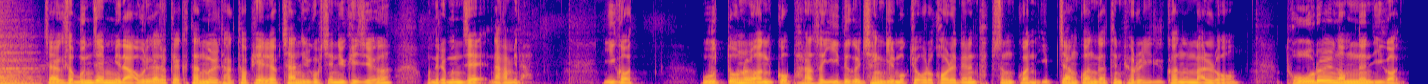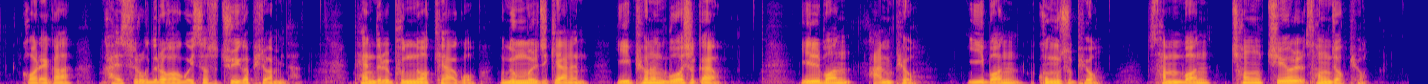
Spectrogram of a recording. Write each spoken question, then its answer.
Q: 팬들을 분노하게 하고 눈물 짓게 하는 이 표는 무엇일까요?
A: 정답 1번 안표입니다.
